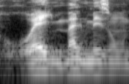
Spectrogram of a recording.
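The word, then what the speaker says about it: Rueil-Malmaison: moi j'ai eu un problème avec Roy Malmaison, je dis Roy Malmaison, voilà. Et en fait on dit une annonce pour un bus, il faut bien qu'on prononce. Donc j'avais du mal à dire Rueil Malmaison.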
